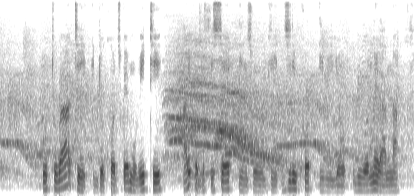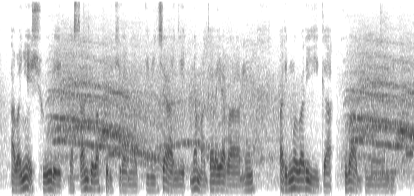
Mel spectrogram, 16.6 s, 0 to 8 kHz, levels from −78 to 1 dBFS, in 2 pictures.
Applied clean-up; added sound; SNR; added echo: none; Applause / Cheering; 4 dB; none.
